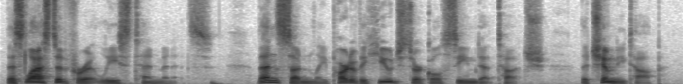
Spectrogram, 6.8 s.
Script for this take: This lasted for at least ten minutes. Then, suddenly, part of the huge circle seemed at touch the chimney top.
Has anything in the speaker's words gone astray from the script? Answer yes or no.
no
